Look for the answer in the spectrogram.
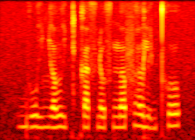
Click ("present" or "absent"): absent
